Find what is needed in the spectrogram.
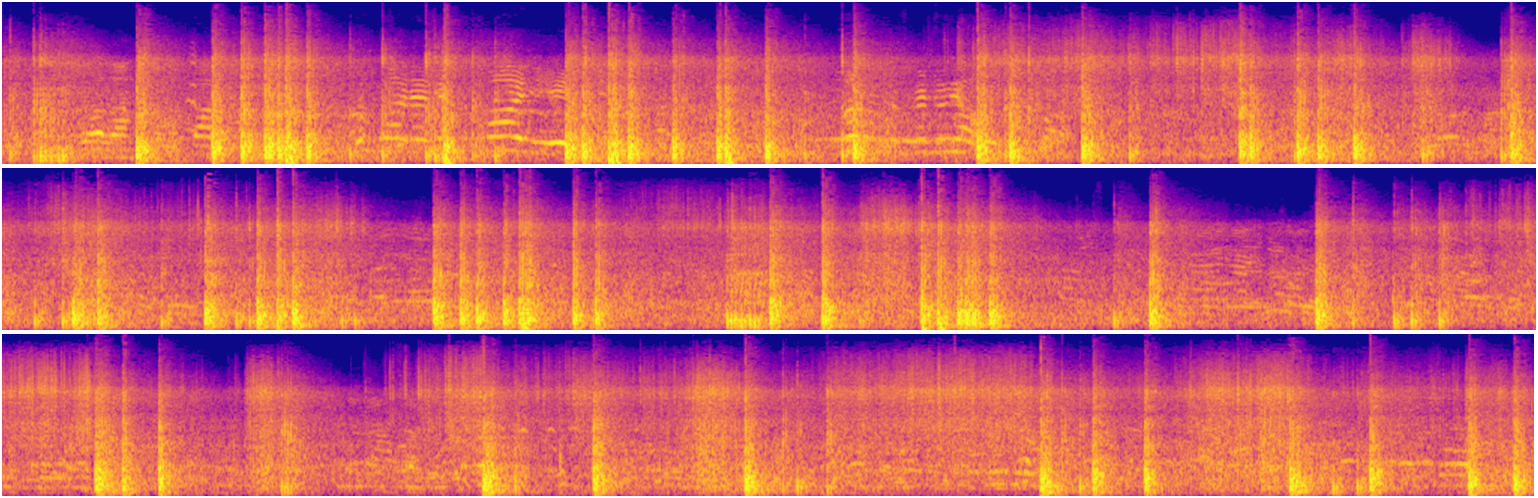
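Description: Fireworks display: aerial shells bursting overhead in a rapid, unbroken barrage of bangs. In the second half a steady high hiss and crackle runs between the bangs.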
